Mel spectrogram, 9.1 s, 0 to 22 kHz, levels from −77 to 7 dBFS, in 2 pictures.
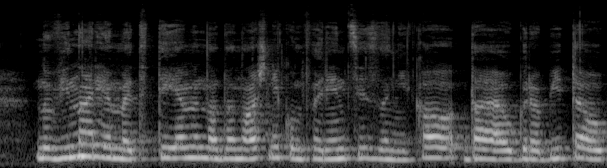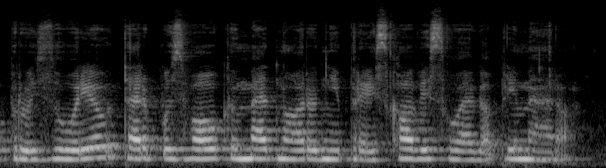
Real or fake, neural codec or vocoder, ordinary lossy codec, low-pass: real; none; Opus, 64 kbps; 19.8 kHz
